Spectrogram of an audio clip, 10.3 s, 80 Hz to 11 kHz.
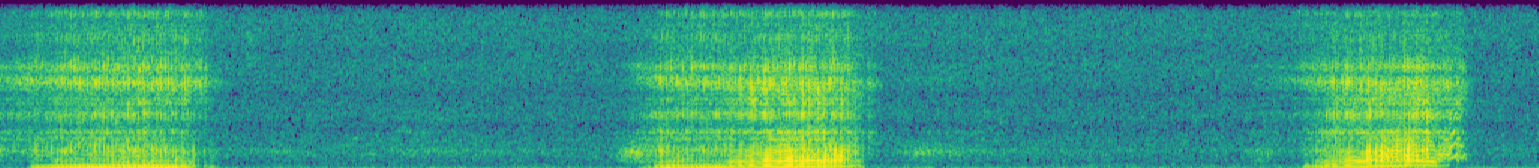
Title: Snoring with Stray Cat 3/14/16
